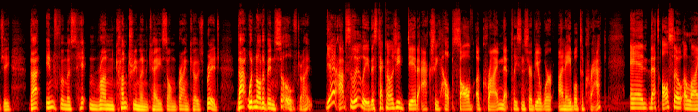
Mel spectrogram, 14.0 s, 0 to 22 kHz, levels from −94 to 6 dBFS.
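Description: A short speech recording, with no technical fault audible anywhere in it. Nothing in the signal calls for a time or a cause to be given.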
